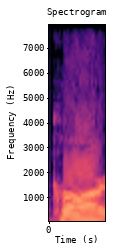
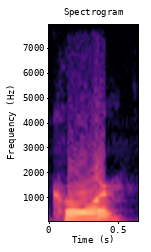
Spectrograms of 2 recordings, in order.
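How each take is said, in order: First: It is said with a standard vowel. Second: It is said with the local Appalachian vowel. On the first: "It's not a car" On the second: "it's a core"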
